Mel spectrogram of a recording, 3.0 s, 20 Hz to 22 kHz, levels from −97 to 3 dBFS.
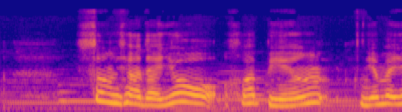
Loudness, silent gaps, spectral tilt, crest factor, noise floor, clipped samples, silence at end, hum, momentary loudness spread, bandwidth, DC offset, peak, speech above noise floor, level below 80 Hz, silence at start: -21 LUFS; none; -5.5 dB/octave; 14 dB; -40 dBFS; under 0.1%; 0 s; none; 12 LU; 16 kHz; under 0.1%; -8 dBFS; 21 dB; -58 dBFS; 0.15 s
